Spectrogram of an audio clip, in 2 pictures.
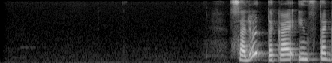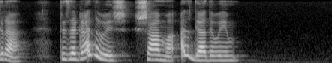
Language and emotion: Russian, positive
